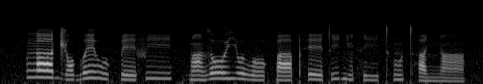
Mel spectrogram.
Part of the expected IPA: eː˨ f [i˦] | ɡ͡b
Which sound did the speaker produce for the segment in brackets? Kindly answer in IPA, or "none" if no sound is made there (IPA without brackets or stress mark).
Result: iː˦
